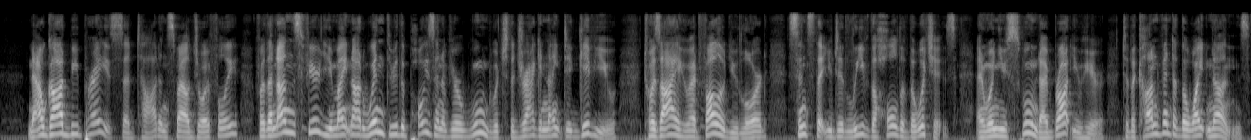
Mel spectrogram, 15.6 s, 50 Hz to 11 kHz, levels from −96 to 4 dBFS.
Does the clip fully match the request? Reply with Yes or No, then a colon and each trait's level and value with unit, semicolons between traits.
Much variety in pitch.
Yes: wide, 6.3 semitones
